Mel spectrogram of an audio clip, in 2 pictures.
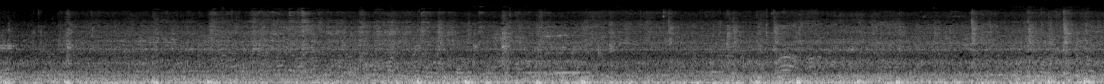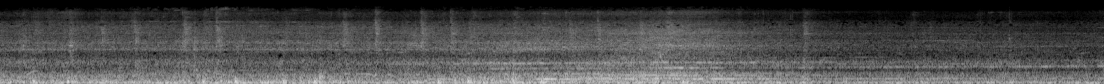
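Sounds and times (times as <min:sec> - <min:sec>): train rumbling past: 0:00.0 - 0:22.0
train motor hum: 0:05.8 - 0:22.0.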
